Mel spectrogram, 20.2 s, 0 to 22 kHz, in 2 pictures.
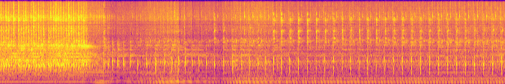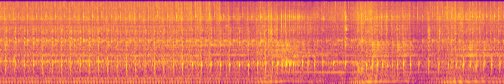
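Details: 2002 Chevrolet Trailblazer with a remanufactured engine, just before its break-in checkup: petrol engine idles with a steady, fast metallic knock; cause not found despite extensive teardown.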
